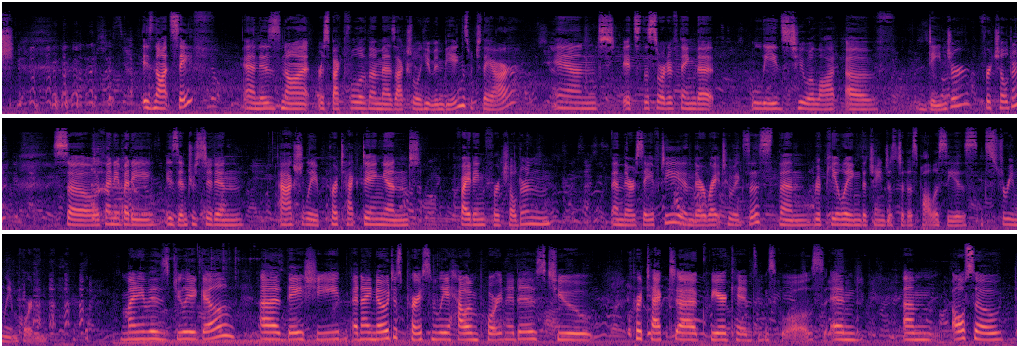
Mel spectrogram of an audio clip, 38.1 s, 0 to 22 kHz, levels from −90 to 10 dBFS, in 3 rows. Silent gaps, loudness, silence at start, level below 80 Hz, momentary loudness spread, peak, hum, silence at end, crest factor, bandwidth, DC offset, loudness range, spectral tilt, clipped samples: none; -26 LUFS; 0 s; -52 dBFS; 17 LU; -6 dBFS; none; 0 s; 20 dB; 15.5 kHz; under 0.1%; 7 LU; -4 dB/octave; under 0.1%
